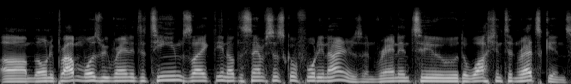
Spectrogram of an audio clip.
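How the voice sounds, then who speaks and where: A New York accent at a fairly quick pace, with ordinary pitch variation, a dry, close sound with no echo and a very clean recording with a silent background. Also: man. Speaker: sports podcast host. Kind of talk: casual chat. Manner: halting, many fillers and repeats; animated.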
